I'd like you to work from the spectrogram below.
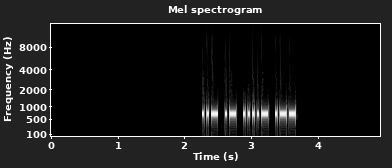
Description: Morse code, heard as a keyed tone, about 36 wpm, 700 Hz. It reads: UA4W
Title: DXCC-100 Call Signs - 4 Characters - Repeated 3x - 35wpm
